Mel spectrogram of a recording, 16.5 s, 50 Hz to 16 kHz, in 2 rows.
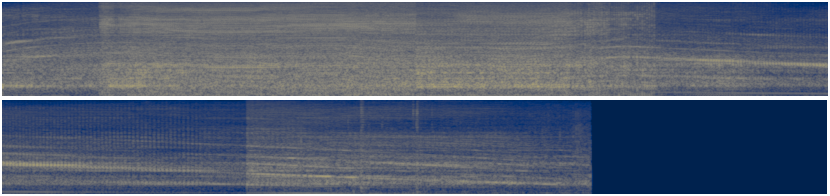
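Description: Abrasive chop saw starting with a rising whine, then its stainless-steel cut-off wheel grinding through 3/8-16 stainless threaded rod for about five seconds. After the cut the motor winds down with a long falling whine, and the sound stops dead about two seconds before the end.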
